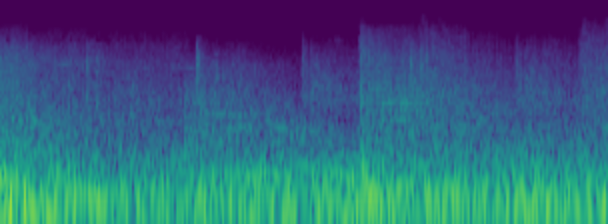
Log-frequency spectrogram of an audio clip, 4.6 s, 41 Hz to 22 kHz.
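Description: Explosions from incoming missiles in the MechWarrior 5: Mercenaries mech combat game, a continuous heavy rumble of booms with several sharper blasts bursting through, loud and close, no voices.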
